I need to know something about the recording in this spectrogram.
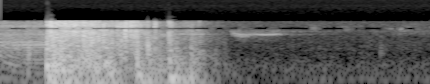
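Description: A heavy board clatters down onto the ground.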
